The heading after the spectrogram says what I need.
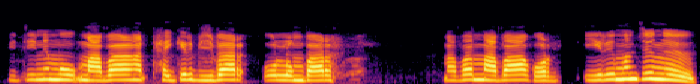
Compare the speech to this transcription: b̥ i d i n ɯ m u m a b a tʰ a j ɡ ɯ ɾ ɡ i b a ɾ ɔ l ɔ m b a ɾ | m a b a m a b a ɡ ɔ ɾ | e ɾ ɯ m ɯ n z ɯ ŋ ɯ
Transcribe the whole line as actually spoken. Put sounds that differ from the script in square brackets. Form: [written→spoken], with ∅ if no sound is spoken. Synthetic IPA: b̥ i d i n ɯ m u m a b a tʰ a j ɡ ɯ ɾ [ɡ→b] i b a ɾ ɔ l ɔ m b a ɾ | m a b a m a b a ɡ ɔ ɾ | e ɾ ɯ m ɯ n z ɯ ŋ ɯ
